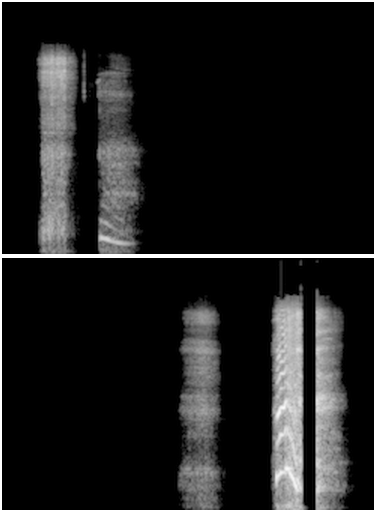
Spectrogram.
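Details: Woman with a prolonged sneezing fit: several separate sneezes and sharp inward breaths spread out with long pauses, ending in a strong double sneeze.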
